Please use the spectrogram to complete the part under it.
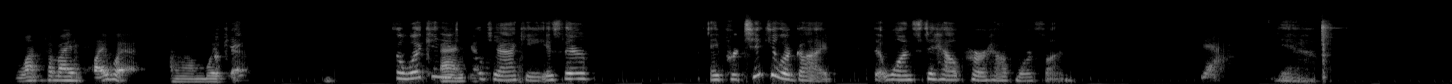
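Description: An elderly woman speaks calmly into a microphone, heard as if through an online call.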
